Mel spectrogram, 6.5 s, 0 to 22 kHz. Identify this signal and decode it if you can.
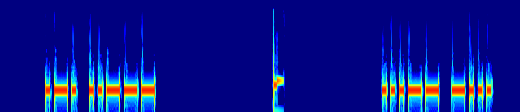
Morse code, heard as a keyed tone, about 22 wpm, 700 Hz. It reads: R 2 3 B
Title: Single-Letter Single-Number 22wpm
